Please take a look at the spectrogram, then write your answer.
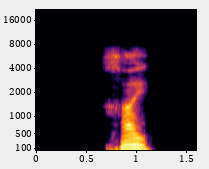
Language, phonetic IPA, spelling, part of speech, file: Romanian, [haj], hai, interjection, Ro-hai.ogg
- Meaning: let's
